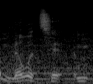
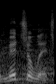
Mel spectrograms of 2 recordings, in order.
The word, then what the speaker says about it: Mitchellic: We've got Sarah Militzic Sorry, Mitchellic. I've been pronouncing your name wrong all day.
